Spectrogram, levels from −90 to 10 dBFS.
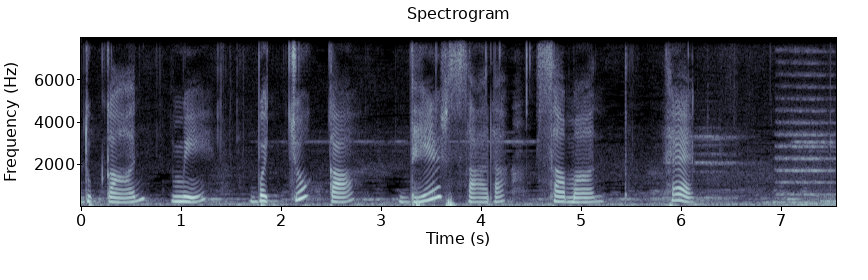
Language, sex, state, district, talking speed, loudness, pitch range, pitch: Hindi, female, Himachal Pradesh, Shimla, 65 wpm, -19 LUFS, 210-240 Hz, 220 Hz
